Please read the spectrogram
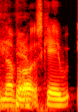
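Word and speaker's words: Nawrocki: I don't think, and then obviously Navrotsky, is that the pronunciation? – Navrotsky. – Navrotsky, yeah.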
